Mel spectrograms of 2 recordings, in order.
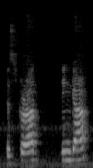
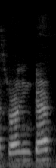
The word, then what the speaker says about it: Schrödinger: si lo pronunciaría correctamente, Schrödinger en alemán, pero en inglés sería Schrödinger, o bueno, también terminaría en A si lo vemos americanamente.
